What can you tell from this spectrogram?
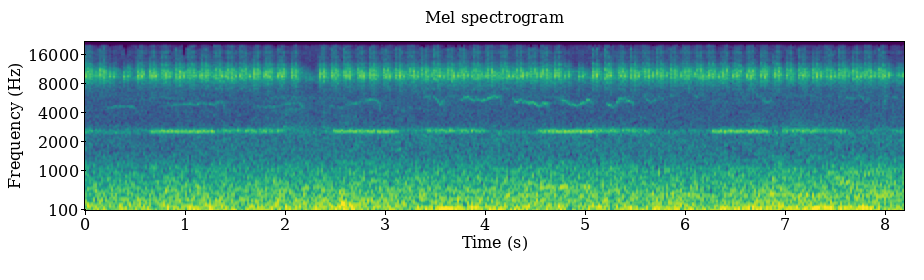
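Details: Night in a city park: many crickets pulse in a fast, shrill, continuous chorus while a lower insect trills in drawn-out stretches; faint squeaky chirps and a steady low urban hum underneath.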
